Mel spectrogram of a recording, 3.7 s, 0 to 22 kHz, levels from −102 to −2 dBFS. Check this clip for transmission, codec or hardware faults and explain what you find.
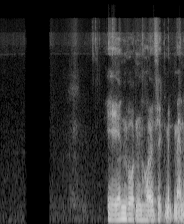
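One transmission fault is present: a call audio freeze from 0.49 to 1.01 s. The sound stalls and a brief concealment tail fades into about 440 ms of silence. Speech then resumes intact, about 0.5 s late. A jitter buffer that ran empty while packets were delayed is the likely cause.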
